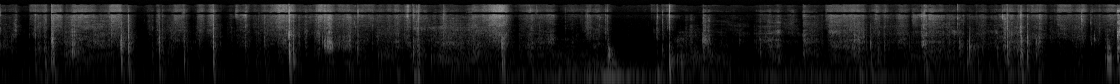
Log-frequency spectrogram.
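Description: Printed paper sheets and a stiff card sleeve being handled and lifted out of a cardboard box: irregular rustles, slides and light taps of paper and card, with a soft thump about halfway through.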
